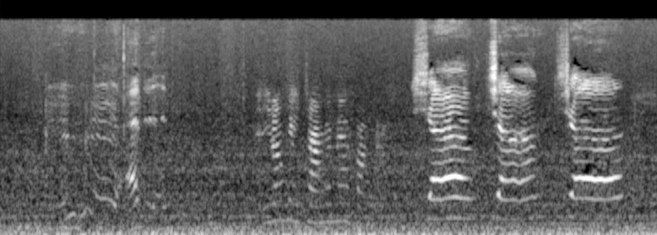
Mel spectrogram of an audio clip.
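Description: A young child singing a few high, wavering notes without clear words over the steady low rumble of a moving car's cabin.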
